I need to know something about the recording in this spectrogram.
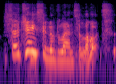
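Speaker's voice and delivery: high, courtly British; British accent. Shown as a demonstration. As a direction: announce a knight in mock British. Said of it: "wants to see a British accent".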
